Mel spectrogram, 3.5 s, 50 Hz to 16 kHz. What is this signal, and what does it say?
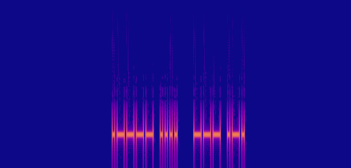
Morse code, heard as a keyed tone, about 48 wpm, 700 Hz. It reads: 1H OR
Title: Winter Field Day Exchanges 50wpm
